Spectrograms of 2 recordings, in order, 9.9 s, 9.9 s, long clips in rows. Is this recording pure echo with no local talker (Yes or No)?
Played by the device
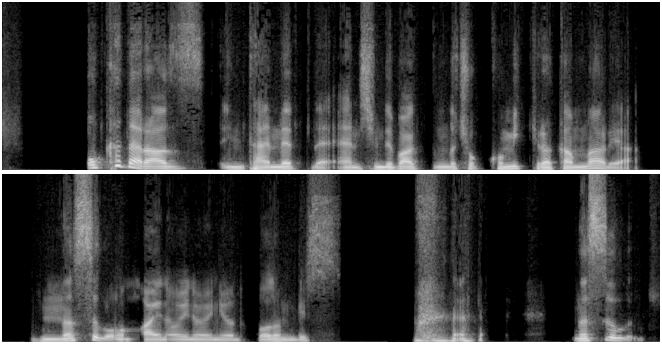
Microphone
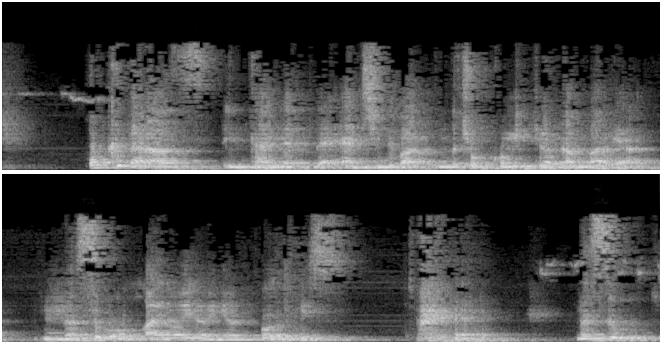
Yes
